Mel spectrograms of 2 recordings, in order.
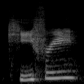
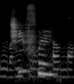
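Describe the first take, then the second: First: The name begins with a hard K sound. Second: The name begins with a ch sound. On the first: The speaker calls it right. "I think they have like a hard" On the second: The speaker calls it wrong. "I always called him like Chiefree"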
